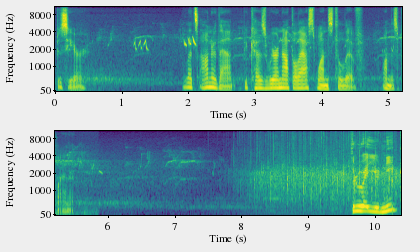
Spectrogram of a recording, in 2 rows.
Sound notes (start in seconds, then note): 0.0 birds chirping; 7.8 applause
